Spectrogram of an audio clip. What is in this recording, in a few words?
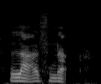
"laz na", my Palm, tlacochahuaya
